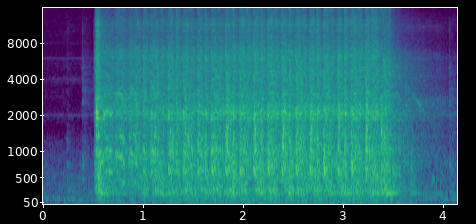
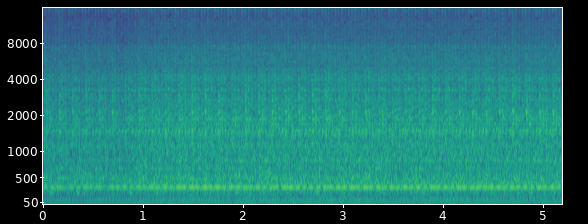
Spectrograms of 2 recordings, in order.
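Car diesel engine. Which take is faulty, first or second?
first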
